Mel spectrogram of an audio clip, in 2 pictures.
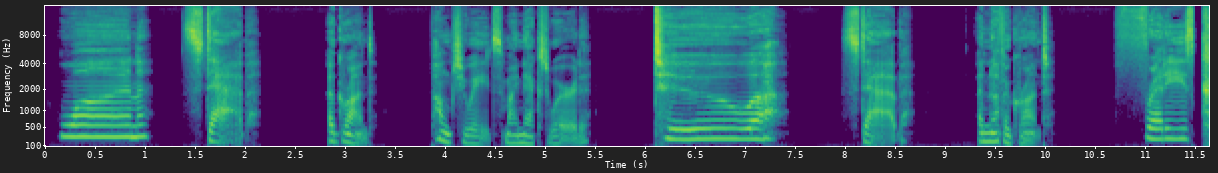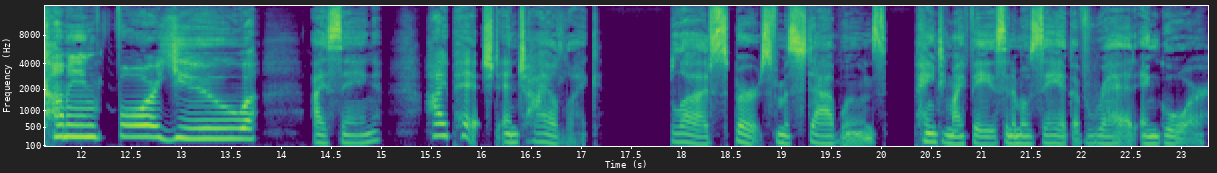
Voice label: Horror Sadistic Female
